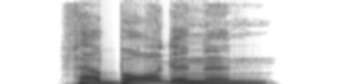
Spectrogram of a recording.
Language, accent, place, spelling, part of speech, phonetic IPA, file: German, Germany, Berlin, verborgenen, adjective, [fɛɐ̯ˈbɔʁɡənən], De-verborgenen.ogg
- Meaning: inflection of verborgen: 1. strong genitive masculine/neuter singular 2. weak/mixed genitive/dative all-gender singular 3. strong/weak/mixed accusative masculine singular 4. strong dative plural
